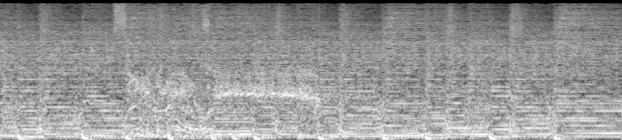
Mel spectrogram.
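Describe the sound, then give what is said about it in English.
Dense, loud heavy metal with distorted guitars in chunky riffs and pounding drums, topped by a sustained screamed female vocal, screaming "Joy will come", that rises and holds over the final riffs as the song ends. “My favorite thing about this song is that what it ends on is her screaming, and I had to look this up because I was just like, what is she ending that on?”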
